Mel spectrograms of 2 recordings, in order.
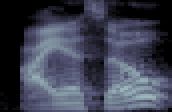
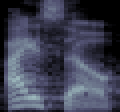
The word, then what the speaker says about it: ISO: ISO spelled out ISO, can be pronounced ISO or ISO and depending on where you are in the world, you might hear both and both can be used.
